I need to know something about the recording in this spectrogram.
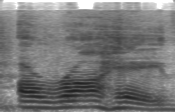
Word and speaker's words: Arhei: It's arahi. The J is like an H.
